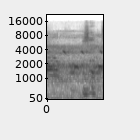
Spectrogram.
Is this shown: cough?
no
